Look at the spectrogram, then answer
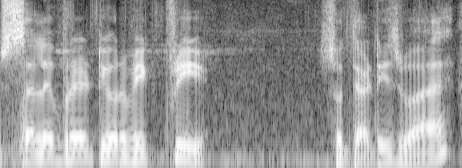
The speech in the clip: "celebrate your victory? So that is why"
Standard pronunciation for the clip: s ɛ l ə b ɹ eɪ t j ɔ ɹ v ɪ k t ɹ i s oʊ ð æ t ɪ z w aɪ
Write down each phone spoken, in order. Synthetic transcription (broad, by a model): s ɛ l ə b ɹ eɪ t j ɔ ɹ v ɪ k t ɹ i s oʊ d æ t ɪ z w aɪ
